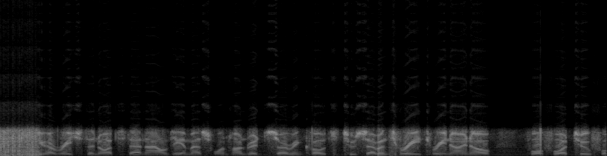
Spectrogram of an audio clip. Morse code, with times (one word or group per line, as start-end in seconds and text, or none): none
